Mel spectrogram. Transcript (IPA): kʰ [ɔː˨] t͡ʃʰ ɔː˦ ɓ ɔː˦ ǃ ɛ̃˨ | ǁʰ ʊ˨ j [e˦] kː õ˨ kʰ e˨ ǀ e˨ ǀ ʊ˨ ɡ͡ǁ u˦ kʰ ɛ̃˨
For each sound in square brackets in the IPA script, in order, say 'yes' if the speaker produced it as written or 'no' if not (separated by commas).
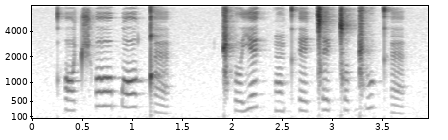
no, yes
